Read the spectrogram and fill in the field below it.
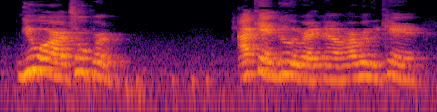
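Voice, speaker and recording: There is audible room echo around a woman with a high pitch. Her tone is animated, with ordinary pitch variation. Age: 20s. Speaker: podcast host and streamer. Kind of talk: casual livestream podcast intro. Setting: live stream.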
